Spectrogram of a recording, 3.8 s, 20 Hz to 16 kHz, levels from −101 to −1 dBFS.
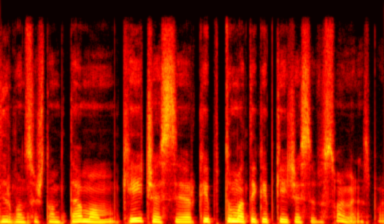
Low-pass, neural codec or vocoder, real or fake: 14.4 kHz; none; real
